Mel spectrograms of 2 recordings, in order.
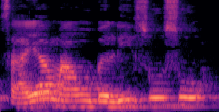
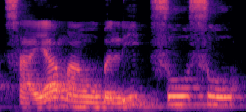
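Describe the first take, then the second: First: The s sound is rounded like the vowel. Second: The s sound stays thin, unrounded. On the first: "S-nya ikut ke U" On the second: "kalau di situ adalah sin"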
